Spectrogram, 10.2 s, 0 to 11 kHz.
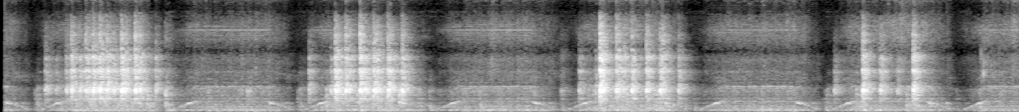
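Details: Maytag washer bought October 2023 that began clanking by December, unresolved after multiple repairs: heavy clanking bursts in a steady cycle about every two and a half seconds, each rising with the wash stroke; something loose inside.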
